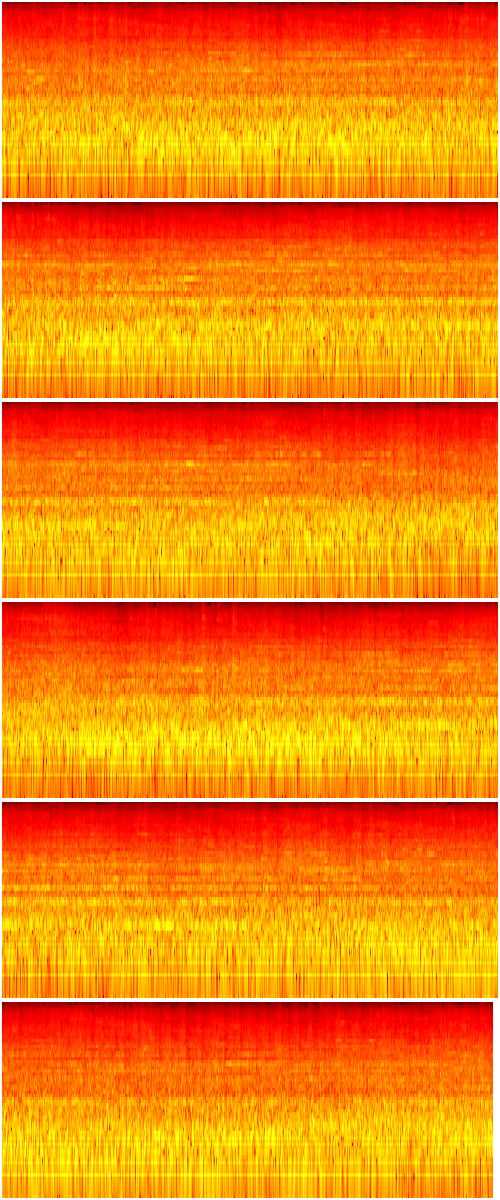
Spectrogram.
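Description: Freight cars of a passing train rolling by at steady speed: continuous loud rumble and clickety-clack of steel wheels over the rail joints, with faint steady high tones over it.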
